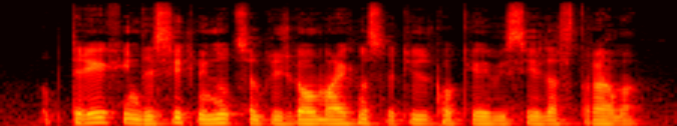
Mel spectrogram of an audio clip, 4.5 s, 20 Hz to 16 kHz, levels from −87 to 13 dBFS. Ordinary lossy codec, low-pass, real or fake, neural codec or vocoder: none; 14.4 kHz; fake; codec, 44.1 kHz, 3.4 kbps, Pupu-Codec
